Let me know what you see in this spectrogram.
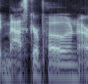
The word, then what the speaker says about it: mascarpone: And they were looking for mascarpone, as Kent pronounced it. Although I hear people say mascarpone around here usually. – Yeah, all the time. – I guess probably the Italians pronounce the E at the end because that's how Italian works.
